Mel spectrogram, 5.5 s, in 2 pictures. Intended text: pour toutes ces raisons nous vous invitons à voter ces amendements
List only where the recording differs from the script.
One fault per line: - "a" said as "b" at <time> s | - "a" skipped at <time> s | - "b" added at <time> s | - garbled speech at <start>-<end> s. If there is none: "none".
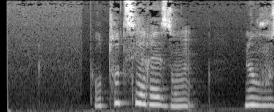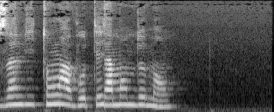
- "ces" skipped at 3.8 s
